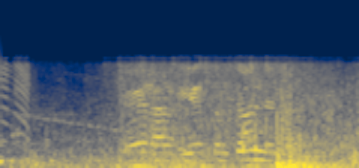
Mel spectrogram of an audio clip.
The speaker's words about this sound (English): Girl, I hear some thunder.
